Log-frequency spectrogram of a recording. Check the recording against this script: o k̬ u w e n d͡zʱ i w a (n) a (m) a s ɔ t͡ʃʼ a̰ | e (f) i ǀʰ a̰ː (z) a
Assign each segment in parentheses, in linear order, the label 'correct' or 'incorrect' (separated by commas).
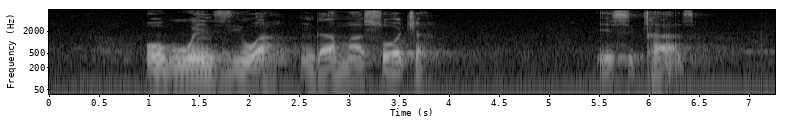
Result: incorrect, correct, incorrect, correct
